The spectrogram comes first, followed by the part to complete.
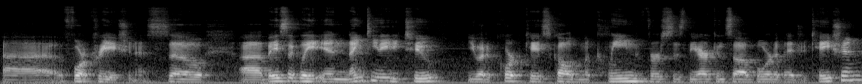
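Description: The pace of the speech is fairly slow. Background noise is noticeable. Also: man. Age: 20s. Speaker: podcast host. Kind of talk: casual chat.

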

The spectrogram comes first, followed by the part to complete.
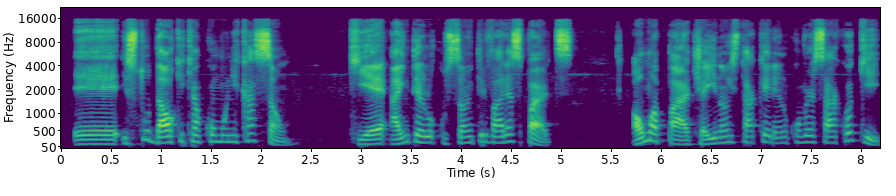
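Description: With a Goiás accent, the speaker talks at a moderate pace. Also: quiet background. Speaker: climbing magazine editor; podcast guest. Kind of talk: casual commentary. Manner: conversational, with many fillers. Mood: earnest, persuasive. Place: home room. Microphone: video call.

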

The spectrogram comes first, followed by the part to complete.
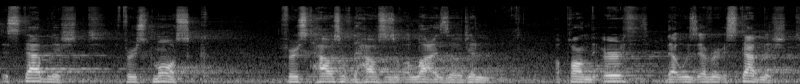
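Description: With light background noise and audible room echo, a man speaks at a moderate pace with fairly even intonation. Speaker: religious teacher. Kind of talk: lecture. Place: church. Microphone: podium.

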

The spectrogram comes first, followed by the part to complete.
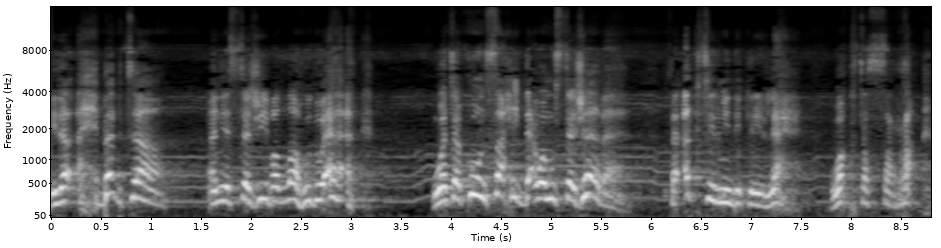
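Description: Faint music plays behind a man who speaks at a fairly slow pace with long, frequent pauses. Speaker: preacher. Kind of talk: sermon. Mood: stern, admonishing. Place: church. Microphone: podium.

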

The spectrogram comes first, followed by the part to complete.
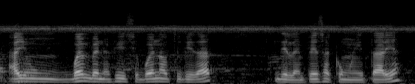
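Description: A man is talking. His pace is moderate. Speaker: schoolteacher. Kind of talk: documentary interview.

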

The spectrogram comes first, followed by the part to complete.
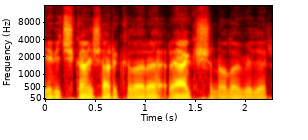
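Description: The voice has a bright, sharp tone and monotone, flat intonation at a moderate pace. The recording is very clean, with a silent background. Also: man. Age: young. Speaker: gaming YouTuber. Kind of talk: vlog self-introduction. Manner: hesitant, with filler sounds.

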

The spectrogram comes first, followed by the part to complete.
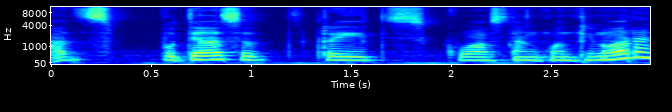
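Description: A woman talks in a dark, mellow tone. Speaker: vlogger. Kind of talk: casual monologue vlog. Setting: filmed at home on a tablet. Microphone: phone near.

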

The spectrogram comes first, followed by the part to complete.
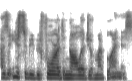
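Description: A female speaker over a quiet backdrop. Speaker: bioengineering professor, speaker. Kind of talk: public talk, conversational lecture. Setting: virtual event video call. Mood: earnest, reflective. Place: home room. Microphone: video call.

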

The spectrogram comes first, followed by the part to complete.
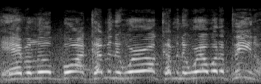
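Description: Over light background noise, a man talks at an extremely high pitch. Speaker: street preacher. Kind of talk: street preaching sermon. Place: street. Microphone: phone near.

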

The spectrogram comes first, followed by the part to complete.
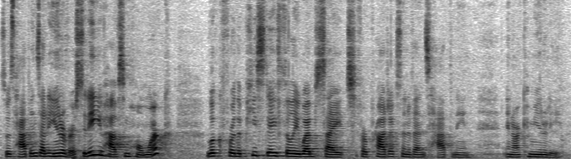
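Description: Over light background noise, a woman talks at a fairly quick pace with ordinary pitch variation. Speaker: event host introducing speaker. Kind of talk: formal introduction speech. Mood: warm, lightly humorous. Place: hall. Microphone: podium.

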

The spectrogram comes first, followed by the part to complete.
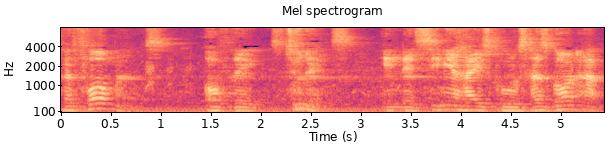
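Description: A man speaks at a very slow pace with ordinary pitch variation. Noticeable background noise sits behind him. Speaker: politician at campaign rally. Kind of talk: campaign speech. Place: open country.

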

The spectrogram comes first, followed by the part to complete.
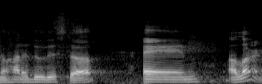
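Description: The man speaks at a fairly slow pace. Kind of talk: interview answer. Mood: friendly, laughing. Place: studio. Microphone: lapel.

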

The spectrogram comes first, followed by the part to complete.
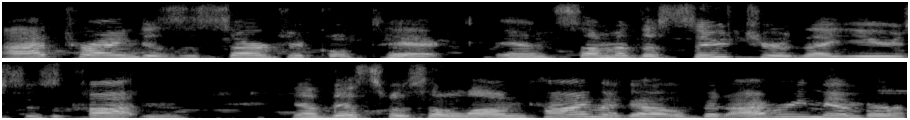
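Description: A woman speaks at a fairly slow pace with a Southern US accent. Her pitch rises and falls in an ordinary way. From US South. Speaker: hobby stitcher. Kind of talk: casual chat. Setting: video call. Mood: relaxed, friendly. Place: home room. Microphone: video call.

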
